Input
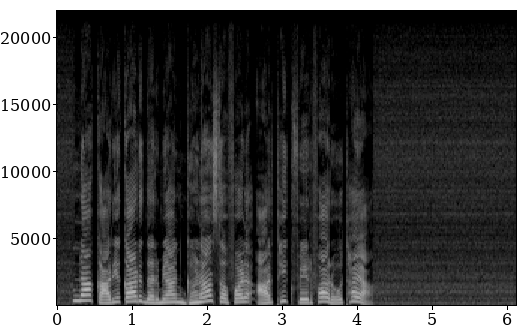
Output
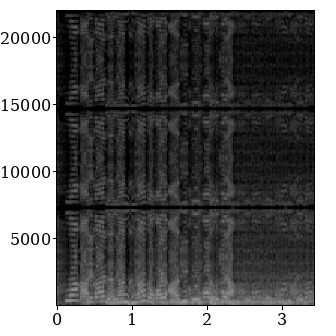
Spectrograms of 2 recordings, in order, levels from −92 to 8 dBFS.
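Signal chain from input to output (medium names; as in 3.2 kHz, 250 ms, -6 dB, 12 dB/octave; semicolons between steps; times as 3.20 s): every event in the spectrogram widened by 60 ms; reverse; compression 16:1, threshold -31 dBFS, peak gain reduction 14.5 dB; reverse; plain phase-vocoder stretch 0.56×; resampled via 8 kHz; saturation -38 dBFS, distortion -10 dB; on a send: delay with an opening low-pass 698 ms, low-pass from 200 Hz, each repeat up 1 oct, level 0 dB; on the sum: careless resampling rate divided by 6×, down none, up hold; trim +5 dB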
